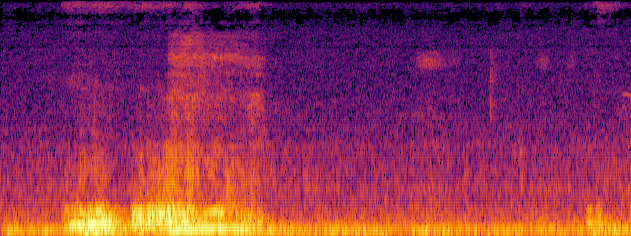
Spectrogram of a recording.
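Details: Sleeping Beagle named Meta (Gege) letting out a rumbling, fluttering snore over about one and a half seconds, then quiet breathing against a low hum.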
